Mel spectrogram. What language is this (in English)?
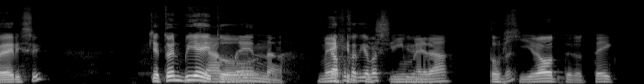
Greek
